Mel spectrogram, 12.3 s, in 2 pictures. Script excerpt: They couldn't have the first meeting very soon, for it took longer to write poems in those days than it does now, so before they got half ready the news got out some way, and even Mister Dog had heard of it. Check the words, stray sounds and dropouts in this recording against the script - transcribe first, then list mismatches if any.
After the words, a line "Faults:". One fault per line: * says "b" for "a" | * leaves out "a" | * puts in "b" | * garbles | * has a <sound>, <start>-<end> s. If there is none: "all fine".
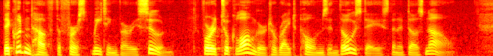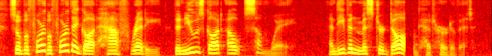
They couldn't have the first meeting very soon, for it took longer to write poems in those days than it does now, so before before they got half ready the news got out some way, and even Mister Dog had heard of it.
Faults:
* puts in "before"
* has a dropout, 11.2-11.4 s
